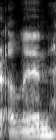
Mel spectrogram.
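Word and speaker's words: Aline: up we have aleene this is or a lin i think is how it's pronounced i yeah um so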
